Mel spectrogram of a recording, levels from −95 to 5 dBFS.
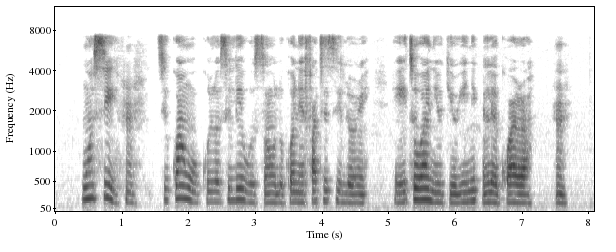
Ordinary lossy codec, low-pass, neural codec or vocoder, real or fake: none; 7.2 kHz; none; real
